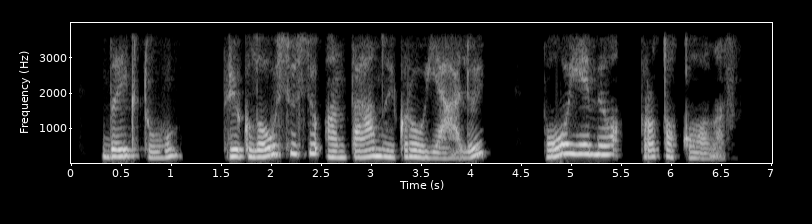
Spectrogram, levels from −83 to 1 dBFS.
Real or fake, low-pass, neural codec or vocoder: fake; 3.6 kHz; vocoder, 44.1 kHz, 128 mel bands every 256 samples, BigVGAN v2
